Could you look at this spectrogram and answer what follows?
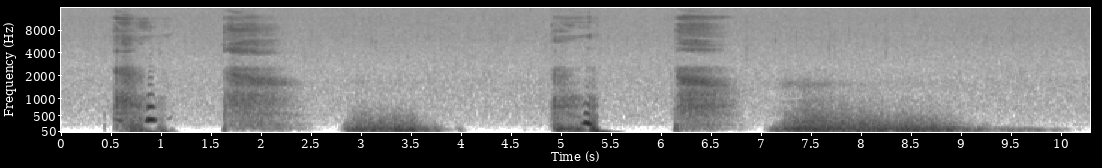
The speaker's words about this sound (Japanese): それでは、ひんやりとした雪女の吐息でお客様の熱を冷ましていきますね。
